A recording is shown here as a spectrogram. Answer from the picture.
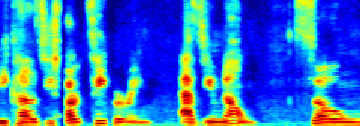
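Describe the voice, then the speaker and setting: A woman with a slight New York accent, a fairly low pitch and fairly even intonation, in a dry, close recording with no echo. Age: 30s. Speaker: professional boxer and MMA fighter. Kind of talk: casual interview chat.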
